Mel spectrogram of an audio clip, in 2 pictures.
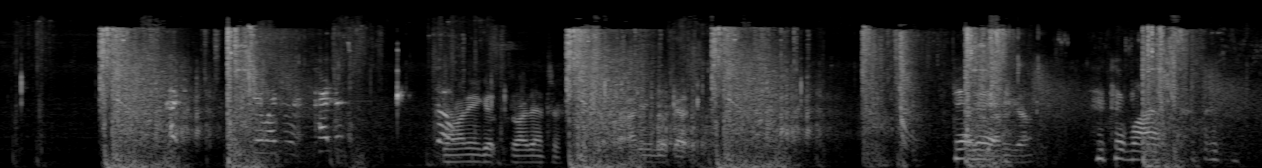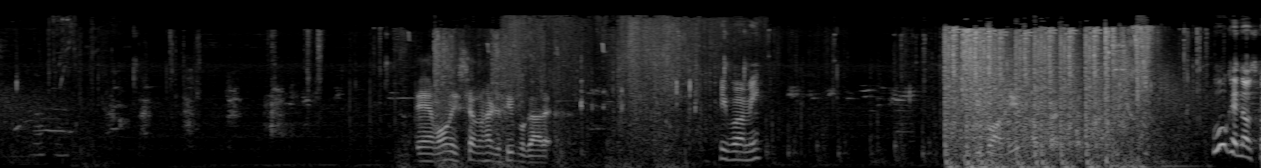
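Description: Gunshots fire in loud rapid bursts.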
